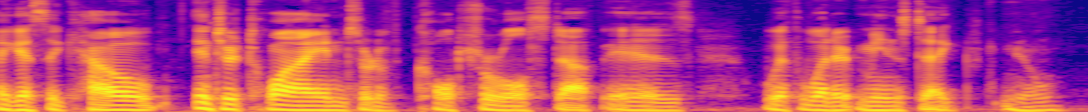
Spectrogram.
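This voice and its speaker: A man hosting a casual podcast discussion, talking in a halting, rambling way full of fillers. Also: medium pitch, fairly even intonation, gravelly. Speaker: podcast host.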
